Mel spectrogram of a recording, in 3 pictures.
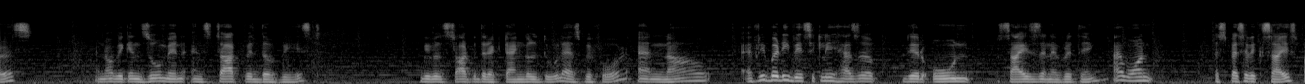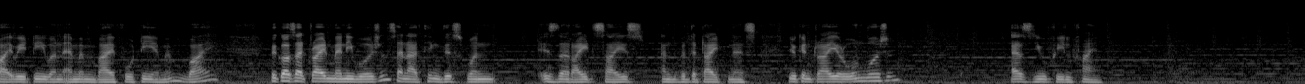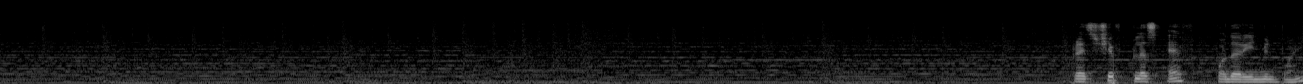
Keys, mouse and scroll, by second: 1.4-2.0 scroll down 1, 2.0 middle click, 3.5 click, 5.1-5.5 scroll down 1, 5.5 middle click, 5.7 scroll up 1, 6.0 middle click, 7.5-10.1 drag, 10.1 right click, 10.9 scroll down 1, 11.3-14.1 right drag, 14.3 right click, 14.4 z, 15.5 click, 16.1 right click, 17.7 click, 19.0-20.2 typing, 20.9 click, 24.7 right click, 25.9 click, 26.3-27.8 typing, 27.7 click, 28.5 middle click, 28.7 scroll up 1, 29.0 click, 29.2 right click, 29.7 click, 30.2 4, 30.7 click, 31.7 middle click, 32.3 scroll down 1, 32.6 click, 32.7 right click, 33.5 click, 34.1 4, 34.6 click, 35.6-36.6 scroll up 2, 35.7 middle click, 36.6 right click, 37.1 scroll up 1, 37.5 middle click, 37.8 right click, 38.9 shift+f.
